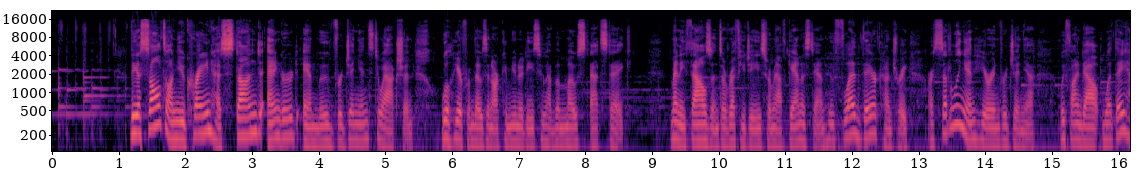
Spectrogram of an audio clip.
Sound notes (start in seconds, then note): none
